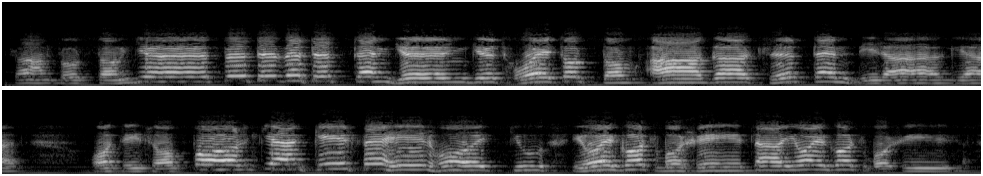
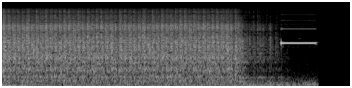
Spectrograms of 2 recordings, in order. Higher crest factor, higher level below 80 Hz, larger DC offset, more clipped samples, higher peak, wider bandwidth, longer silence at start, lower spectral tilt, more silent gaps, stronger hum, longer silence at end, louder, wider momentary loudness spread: about the same, 16 dB vs 16 dB; second, -58 dBFS vs -46 dBFS; neither; neither; about the same, -6 dBFS vs -8 dBFS; second, 9.6 kHz vs 16 kHz; first, 0.15 s vs 0 s; first, -4.5 dB/octave vs 0 dB/octave; neither; neither; about the same, 0.3 s vs 0.35 s; about the same, -21 LUFS vs -21 LUFS; first, 14 LU vs 4 LU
